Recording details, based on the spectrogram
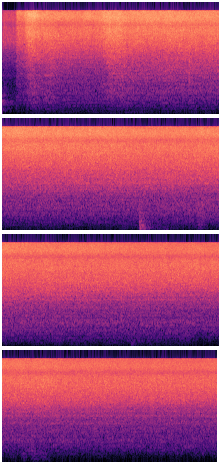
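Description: Water poured onto a hot surface gives a broad, continuous hissing roar that starts abruptly and holds steady for a long stretch, with a few faint clinks and knocks underneath.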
